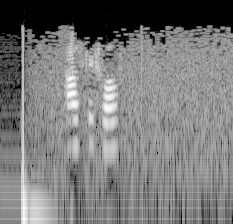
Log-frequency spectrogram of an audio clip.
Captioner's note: radio traffic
